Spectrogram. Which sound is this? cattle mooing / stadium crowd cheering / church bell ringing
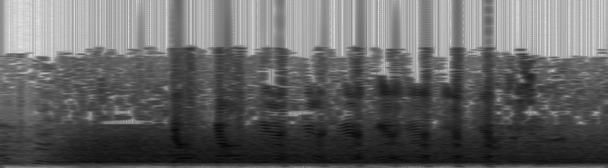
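stadium crowd cheering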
